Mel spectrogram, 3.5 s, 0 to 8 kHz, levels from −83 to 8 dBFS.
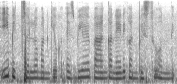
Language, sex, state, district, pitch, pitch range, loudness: Telugu, female, Andhra Pradesh, Srikakulam, 220 Hz, 210-230 Hz, -21 LUFS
